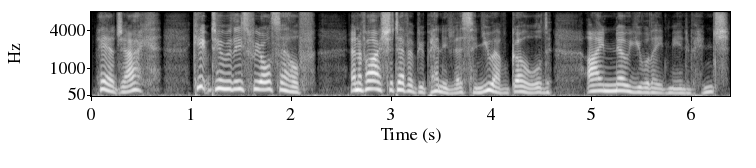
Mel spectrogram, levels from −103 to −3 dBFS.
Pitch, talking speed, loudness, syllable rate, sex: 195 Hz, 265 wpm, -17 LUFS, 6.4 syllables/s, female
